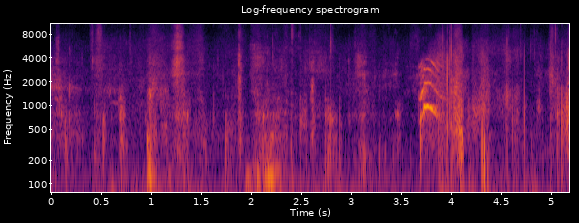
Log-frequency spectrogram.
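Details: Standard poodle Brizz giving birth to her second litter of seven puppies, indoors. Rustling and handling noises throughout, then a loud, short, high squeal that bends downward partway through, followed by more shuffling.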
